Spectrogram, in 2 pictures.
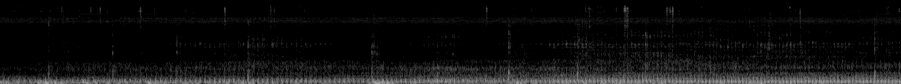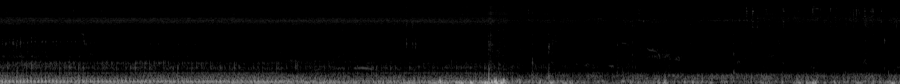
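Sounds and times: footsteps down outdoor steps: 0:00.0 - 0:10.2, 0:13.0 - 0:18.0
low rumble: 0:00.0 - 0:16.2.

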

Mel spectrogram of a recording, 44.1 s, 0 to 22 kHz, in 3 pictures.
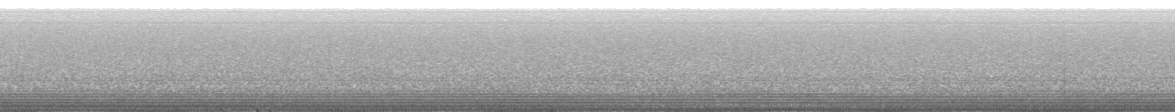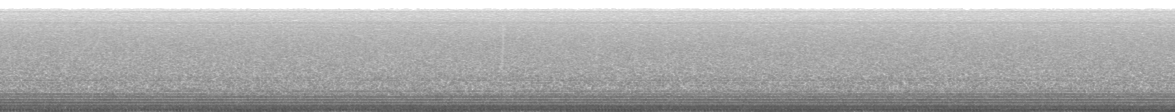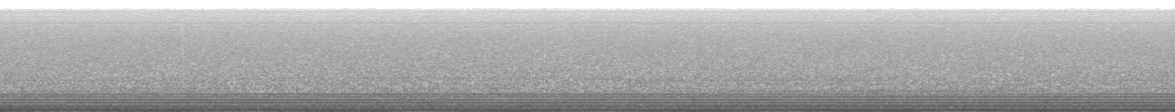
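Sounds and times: electrical mains hum: 0:00.0 - 0:44.0.

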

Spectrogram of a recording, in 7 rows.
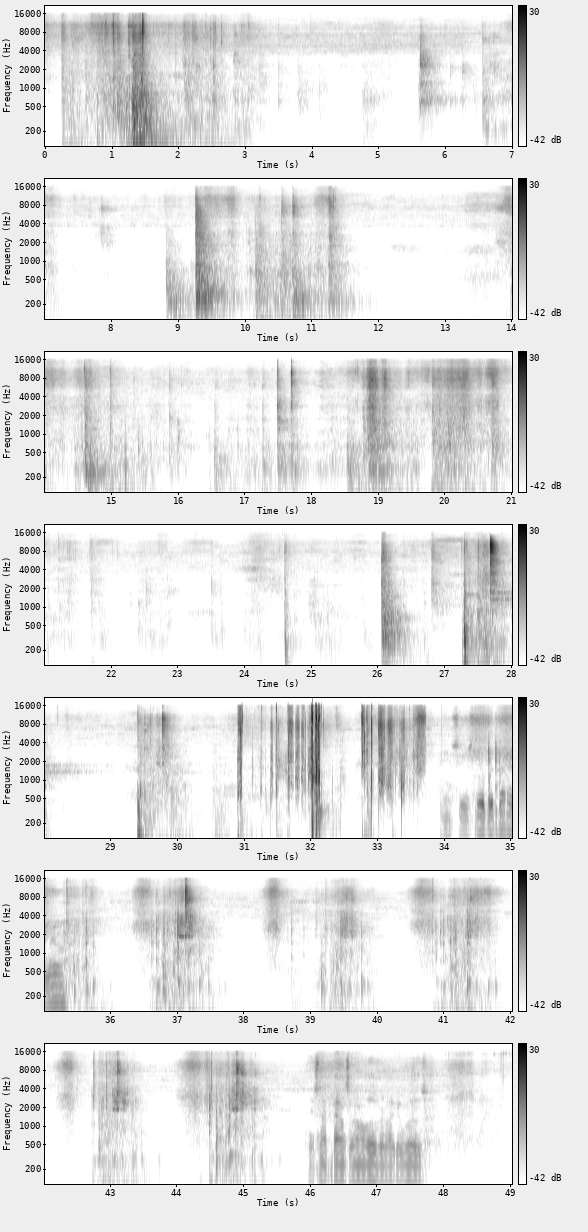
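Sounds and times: washer parts clunking and rattling: 0:00.3 - 0:03.0, 0:08.8 - 0:11.7, 0:14.5 - 0:20.6, 0:27.3 - 0:28.3, 0:29.4 - 0:32.2, 0:36.6 - 0:37.6, 0:39.1 - 0:40.0, 0:40.9 - 0:41.8, 0:42.7 - 0:43.6, 0:44.5 - 0:45.4.

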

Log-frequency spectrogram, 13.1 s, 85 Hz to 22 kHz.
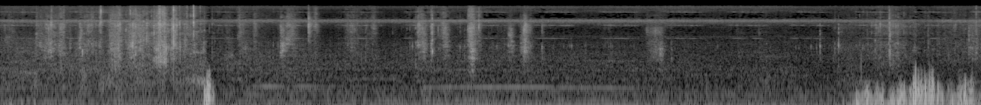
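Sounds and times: low steady background hum: 0:00.0 - 0:13.0
footsteps crunching on dry leaves: 0:00.4 - 0:03.9.

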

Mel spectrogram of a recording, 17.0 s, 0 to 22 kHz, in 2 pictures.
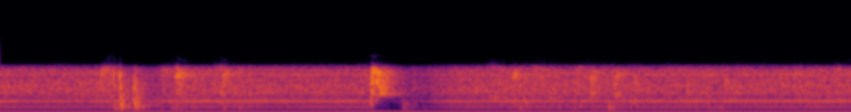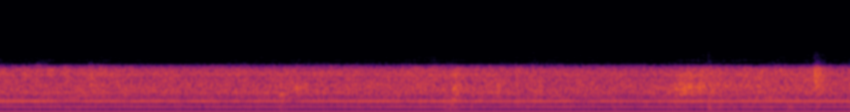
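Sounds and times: steady electrical hum: 0:00.0 - 0:17.0.

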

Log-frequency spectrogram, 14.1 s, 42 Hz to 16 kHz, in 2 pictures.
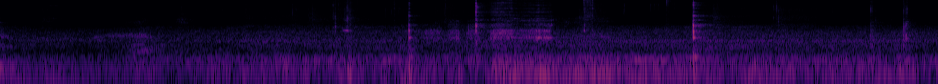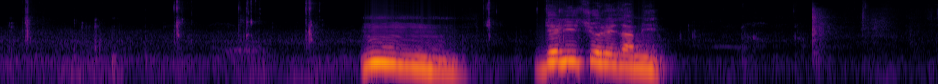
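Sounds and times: knife scraping plate: 0:02.5 - 0:04.5.

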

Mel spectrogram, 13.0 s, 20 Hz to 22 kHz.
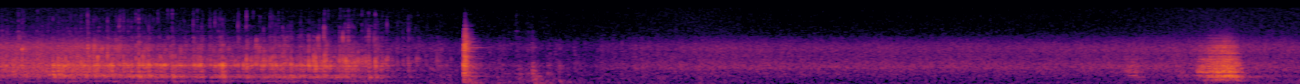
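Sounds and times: water boiling in a kettle: 0:00.0 - 0:13.0.

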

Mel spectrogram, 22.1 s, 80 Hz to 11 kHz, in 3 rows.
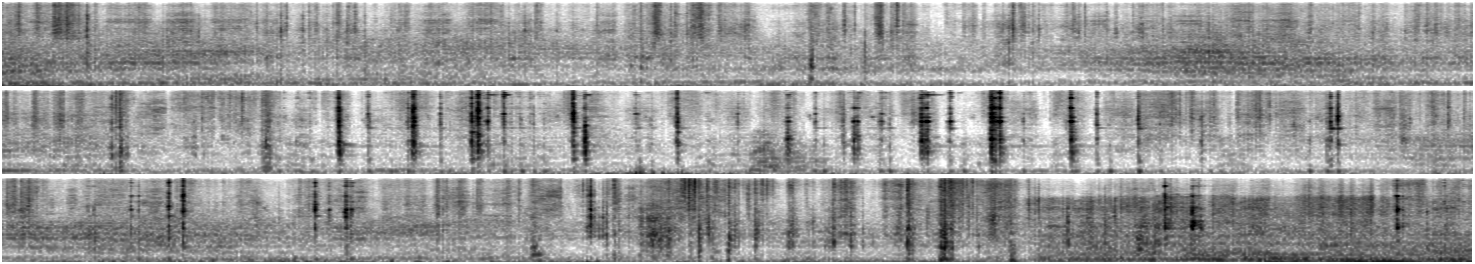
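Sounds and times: steady low rumble: 0:00.0 - 0:22.0
metallic clicks and clinks: 0:06.8 - 0:18.2.

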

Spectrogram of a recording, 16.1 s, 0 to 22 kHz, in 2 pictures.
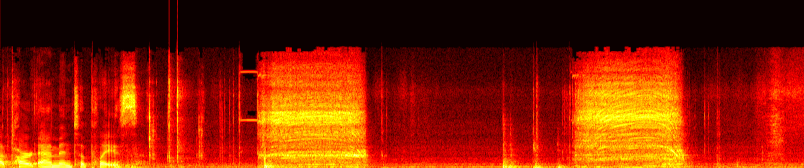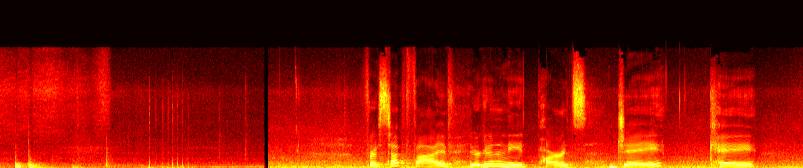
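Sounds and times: cordless drill driving screws: 0:02.4 - 0:03.8, 0:05.7 - 0:07.0.

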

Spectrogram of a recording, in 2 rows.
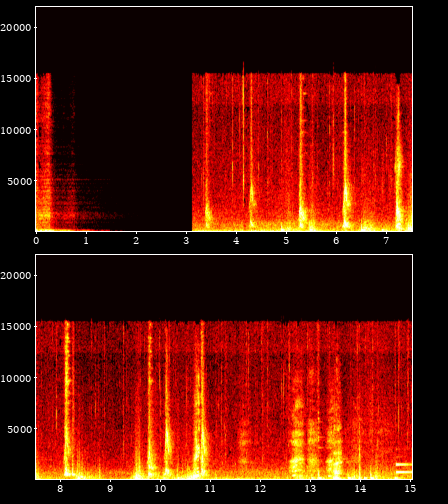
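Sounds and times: sword swishing through air: 0:05.0 - 0:08.8, 0:09.4 - 0:11.0.

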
